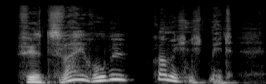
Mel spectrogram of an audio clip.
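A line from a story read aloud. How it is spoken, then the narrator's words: Gentle explanation. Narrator (German): erklärt Maria Petrovna sanft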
